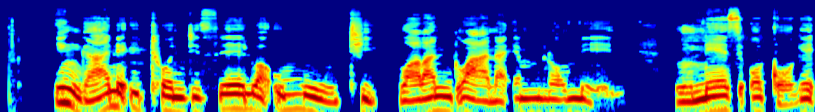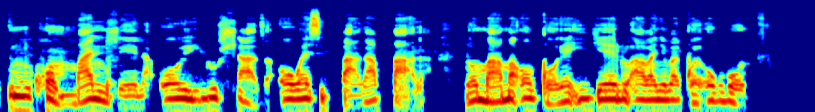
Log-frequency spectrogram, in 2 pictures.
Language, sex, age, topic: North Ndebele, male, 18-24, health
